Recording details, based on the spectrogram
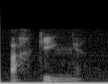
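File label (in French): "parking", French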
